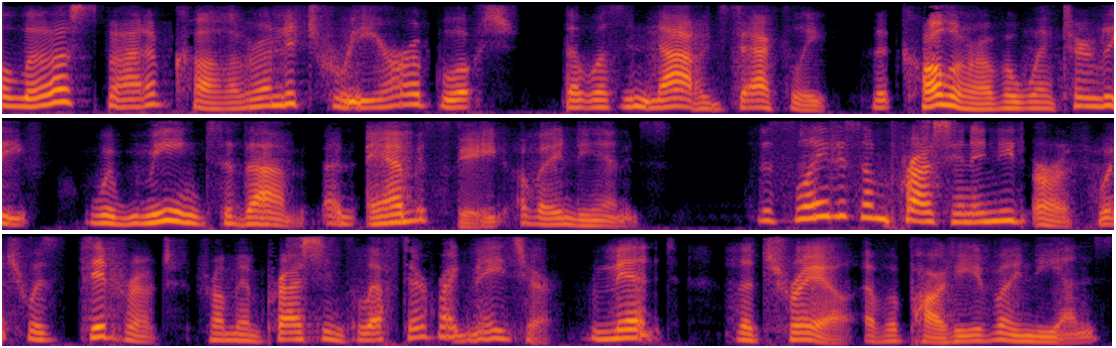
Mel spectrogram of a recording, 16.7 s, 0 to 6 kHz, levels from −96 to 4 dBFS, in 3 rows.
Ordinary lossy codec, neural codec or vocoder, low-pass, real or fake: AAC, 32 kbps; codec, 16 kHz in and 24 kHz out, 0.4 kbps, LongCat-Audio-Codec, four codebook decoder; 5.4 kHz; fake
